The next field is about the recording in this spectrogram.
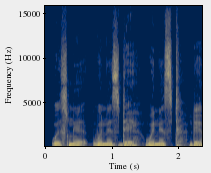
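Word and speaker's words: Wednesday: হ্যান্ডকাচিপ মানে রুমাল, ওয়েনেসডে মানে বুধবার, গ্র্যান্ডফাদার মানে দাদু, স্যান্ডউইচ মানে স্যান্ডউইচ, এটা আমি জানি না, তোমরা জানিও জানলে। ইগল মানে এজ, ইডিজি এজ, এখানে সব ডি হচ্ছে সাইলেন্ট লেটার, ঠিক আছে।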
